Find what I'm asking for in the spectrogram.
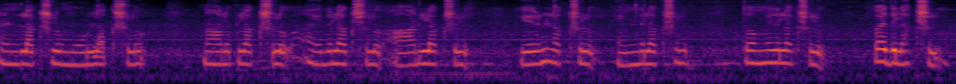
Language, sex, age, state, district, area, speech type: Telugu, female, 30-45, Andhra Pradesh, Palnadu, urban, spontaneous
